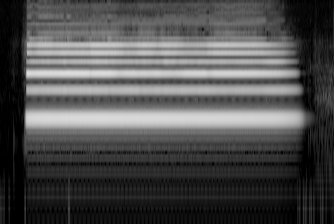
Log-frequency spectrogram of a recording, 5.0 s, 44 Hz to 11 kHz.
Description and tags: Sax Alto - D5
Part of the Good-sounds dataset of monophonic instrumental sounds.
instrument::sax_alto
note::D
octave::5
midi note::62
good-sounds-id::4699
sax, single-note, alto, D5, multisample, neumann-U87, good-sounds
